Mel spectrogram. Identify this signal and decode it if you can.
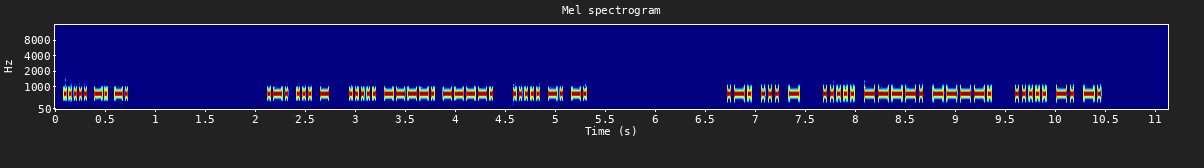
Morse code, heard as a keyed tone, about 46 wpm, 700 Hz. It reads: 5NN RST 599 5NN RST 599 5NN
